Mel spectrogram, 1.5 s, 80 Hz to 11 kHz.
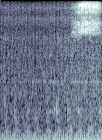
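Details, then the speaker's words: LS1 V8 with cross-ram/side-draft injection and retuned stock PCM, first run on run stand, no throttle cable: steady even low rumble but idle sits noticeably fast; owner plans to turn the idle down, smells really rich. "I'm running a bit fast actually I might see if I can"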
